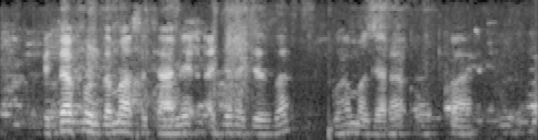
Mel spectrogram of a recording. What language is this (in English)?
Kinyarwanda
